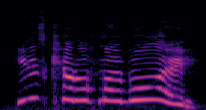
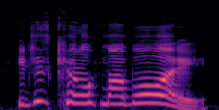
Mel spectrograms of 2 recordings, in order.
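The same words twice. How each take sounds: First: Much higher, strained shriek, stress on "killed"; even more pained squeal; squealing outrage. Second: Real anguished shout; outraged cry. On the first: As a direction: shriek it, voice cracking upward. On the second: Outraged at death. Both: Real, not acted.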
